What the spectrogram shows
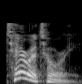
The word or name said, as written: territory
